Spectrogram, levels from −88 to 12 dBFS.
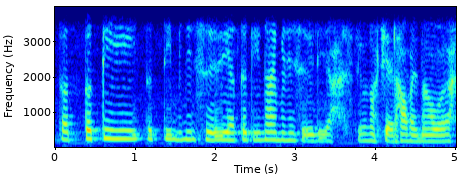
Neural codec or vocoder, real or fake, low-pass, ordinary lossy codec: autoencoder, 48 kHz, 128 numbers a frame, DAC-VAE, trained on Japanese speech; fake; 3.6 kHz; Opus, 24 kbps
